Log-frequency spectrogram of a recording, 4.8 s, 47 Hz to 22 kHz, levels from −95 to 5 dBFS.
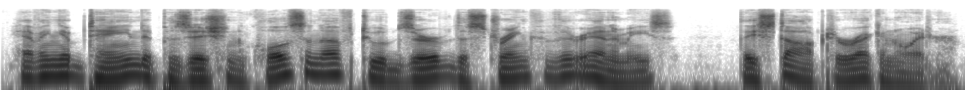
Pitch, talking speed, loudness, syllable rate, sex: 105 Hz, 210 wpm, -16 LUFS, 7.5 syllables/s, male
